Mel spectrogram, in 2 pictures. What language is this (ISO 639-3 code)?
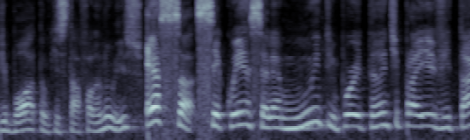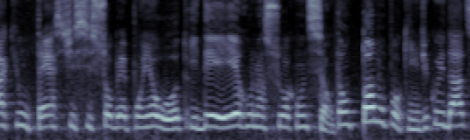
por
